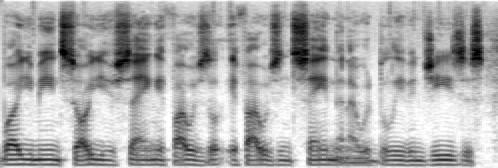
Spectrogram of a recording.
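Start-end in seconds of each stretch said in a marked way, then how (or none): none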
